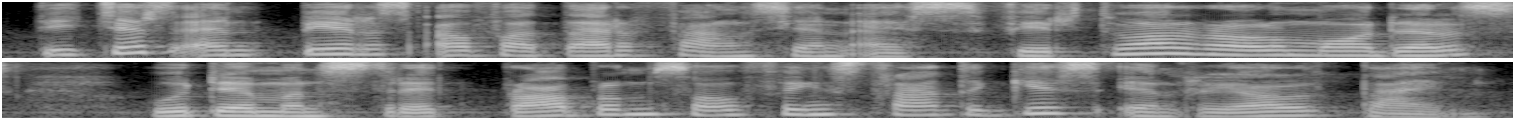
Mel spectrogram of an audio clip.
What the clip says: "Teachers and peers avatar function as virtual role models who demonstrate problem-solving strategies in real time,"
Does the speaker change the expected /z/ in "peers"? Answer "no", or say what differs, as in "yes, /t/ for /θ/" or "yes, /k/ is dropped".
yes, /s/ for /z/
